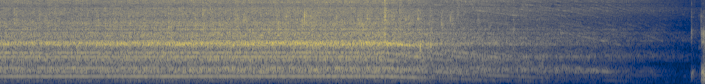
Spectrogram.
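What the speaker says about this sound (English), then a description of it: "I really want to turn this thing up on high and blend it" A blender whirs through pumpkin pie filling, a loud steady motor whine that holds for about three seconds and then winds down and dies away as it is switched off.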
